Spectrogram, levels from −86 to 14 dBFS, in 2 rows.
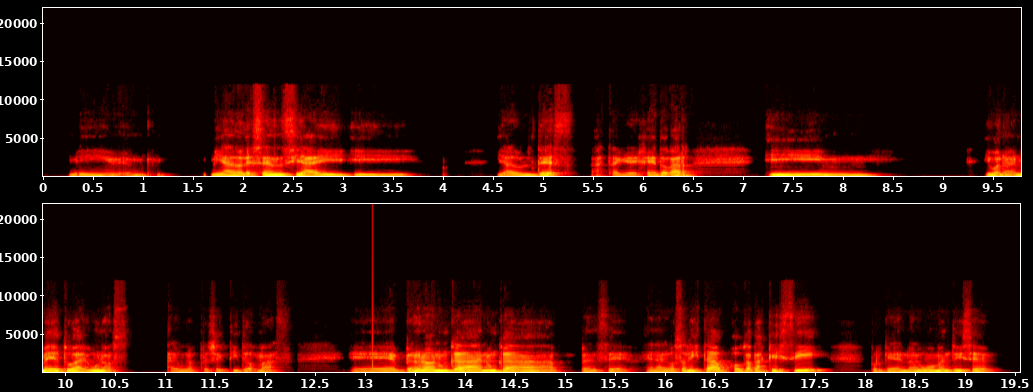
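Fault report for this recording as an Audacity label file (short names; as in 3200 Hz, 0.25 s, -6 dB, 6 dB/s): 13.070000	13.070000	pop -9 dBFS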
